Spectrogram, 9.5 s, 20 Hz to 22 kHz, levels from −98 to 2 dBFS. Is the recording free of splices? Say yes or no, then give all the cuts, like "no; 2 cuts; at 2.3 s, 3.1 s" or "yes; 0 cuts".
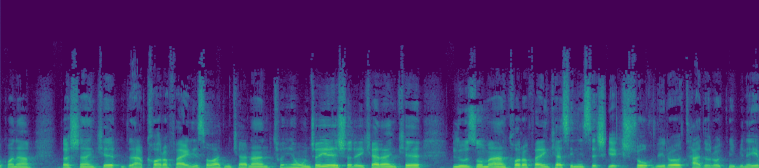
no; 2 cuts; at 1.8 s, 7.6 s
